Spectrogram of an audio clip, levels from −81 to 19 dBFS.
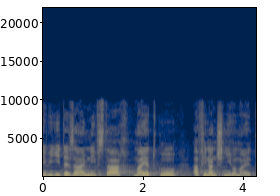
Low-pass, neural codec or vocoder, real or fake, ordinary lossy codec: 9.9 kHz; none; real; MP3, 64 kbps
